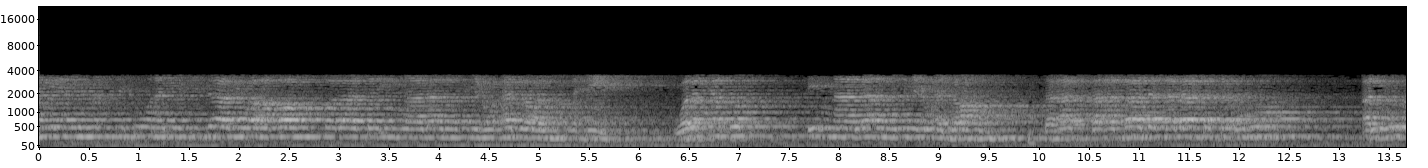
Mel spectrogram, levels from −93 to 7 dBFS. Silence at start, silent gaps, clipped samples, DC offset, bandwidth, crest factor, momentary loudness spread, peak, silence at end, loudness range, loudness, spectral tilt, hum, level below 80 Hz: 0 s; none; under 0.1%; under 0.1%; 3.7 kHz; 16 dB; 10 LU; -14 dBFS; 0 s; 3 LU; -30 LUFS; -9 dB/octave; none; -54 dBFS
